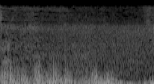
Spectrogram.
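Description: Wind buffeting the microphone: a rough, low rumble that eases briefly near the end.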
